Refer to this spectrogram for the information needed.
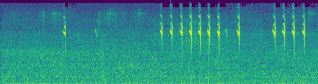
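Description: bird, bird calling

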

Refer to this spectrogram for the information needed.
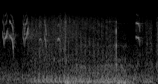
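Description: bird, bird calling

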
